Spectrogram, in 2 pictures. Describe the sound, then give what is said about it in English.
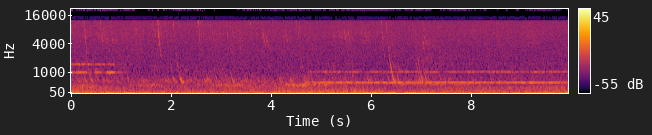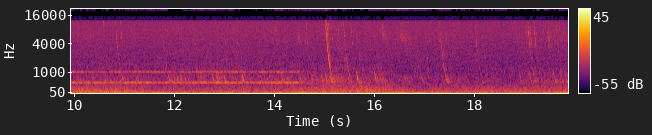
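A black hole sonification: a deep, continuous rumbling whoosh with two steady eerie tones that hold for about ten seconds, plus faint scattered chirps. No voices. “Again, no experimental evidence, nobody ever stood inside a black hole. It sounds like something is swallowing, grabbing every, whoosh, is absorbing light into.”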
